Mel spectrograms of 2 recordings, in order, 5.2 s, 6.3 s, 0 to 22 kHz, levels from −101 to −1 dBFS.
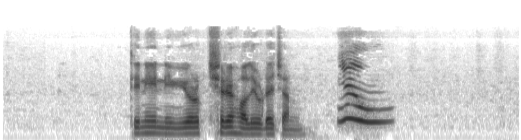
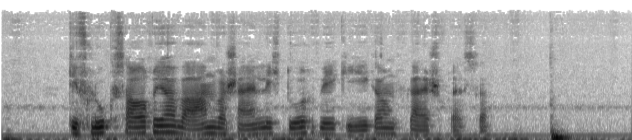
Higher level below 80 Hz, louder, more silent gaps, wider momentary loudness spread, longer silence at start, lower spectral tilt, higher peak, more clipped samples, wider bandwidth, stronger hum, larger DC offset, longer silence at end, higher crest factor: second, -74 dBFS vs -28 dBFS; second, -25 LUFS vs -18 LUFS; neither; about the same, 12 LU vs 14 LU; first, 1.3 s vs 0.05 s; second, -3.5 dB/octave vs -6 dB/octave; second, -6 dBFS vs -2 dBFS; neither; second, 11.5 kHz vs 16.5 kHz; neither; neither; first, 1.3 s vs 0 s; first, 22 dB vs 16 dB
